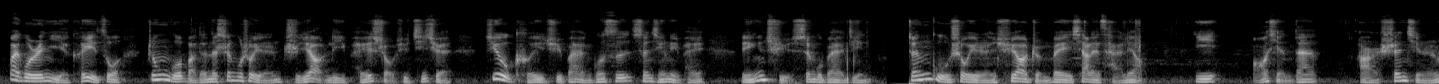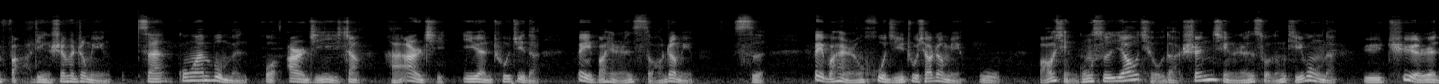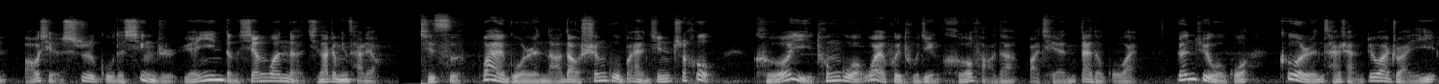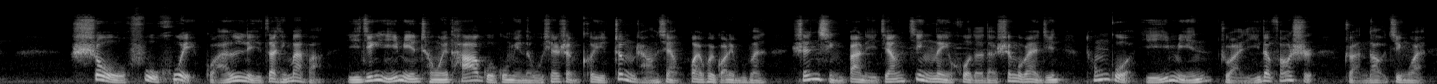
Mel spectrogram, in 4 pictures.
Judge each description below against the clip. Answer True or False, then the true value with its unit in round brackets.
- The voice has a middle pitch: False (110 Hz)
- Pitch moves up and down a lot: False (5.0 semitones)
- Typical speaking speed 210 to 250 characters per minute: False (260 characters per minute)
